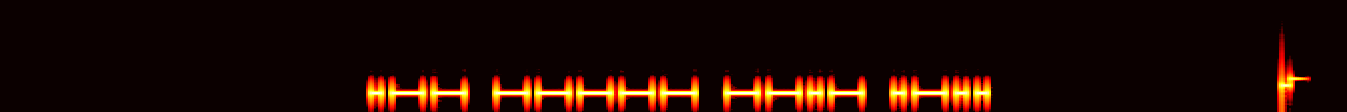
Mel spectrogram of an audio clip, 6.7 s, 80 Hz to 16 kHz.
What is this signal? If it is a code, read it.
Morse code, heard as a keyed tone, about 22 wpm, 700 Hz. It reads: W0QL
